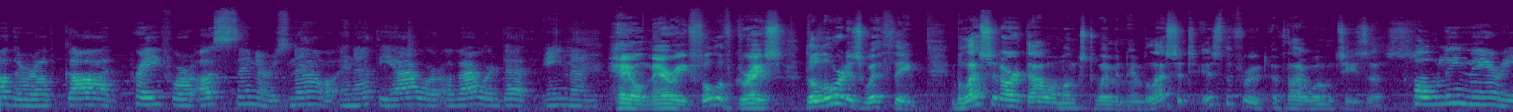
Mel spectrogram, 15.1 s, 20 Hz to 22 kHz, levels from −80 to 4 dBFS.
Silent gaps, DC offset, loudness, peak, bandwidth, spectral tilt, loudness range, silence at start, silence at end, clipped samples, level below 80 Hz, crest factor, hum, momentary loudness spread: none; under 0.1%; -32 LUFS; -10 dBFS; 18 kHz; -2 dB/octave; 10 LU; 0 s; 0 s; under 0.1%; -72 dBFS; 24 dB; none; 16 LU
